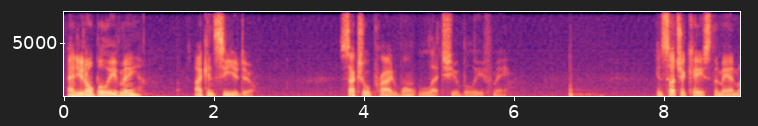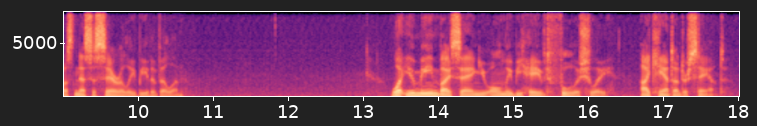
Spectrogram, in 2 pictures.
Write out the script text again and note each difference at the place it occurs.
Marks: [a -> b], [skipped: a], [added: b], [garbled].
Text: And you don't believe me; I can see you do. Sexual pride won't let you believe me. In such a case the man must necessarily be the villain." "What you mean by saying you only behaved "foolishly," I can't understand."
And you don't believe me; I can see you do. Sexual pride won't let you believe me. In such a case the man must necessarily be the villain." "What you mean by saying you only behaved "foolishly," I can't understand."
